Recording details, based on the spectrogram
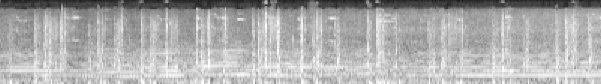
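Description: A horse ridden across desert sand in Elder Scrolls Online, its hooves beating a quick, steady clip-clop rhythm throughout, close and moderately loud over a faint droning tone.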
